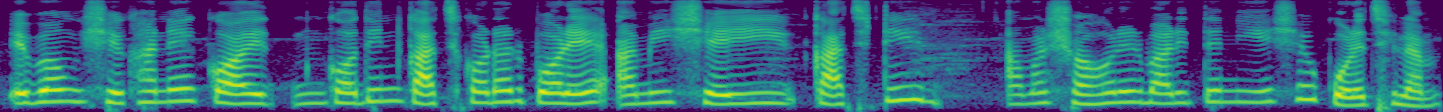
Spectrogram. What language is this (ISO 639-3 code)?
ben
